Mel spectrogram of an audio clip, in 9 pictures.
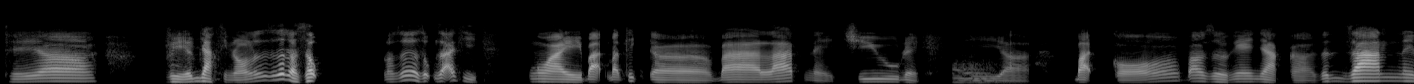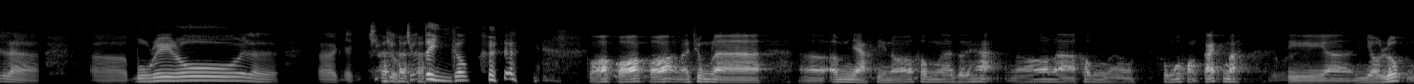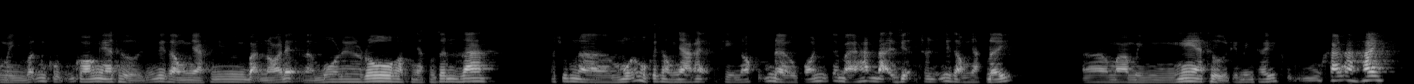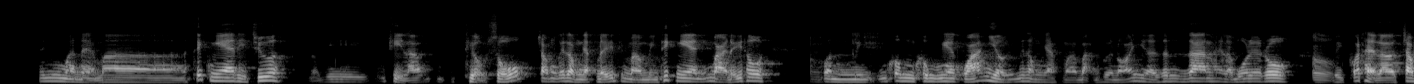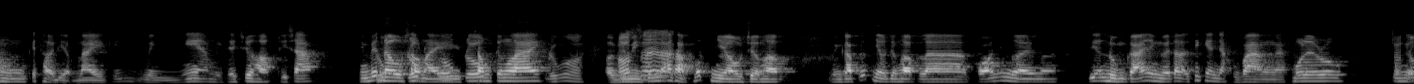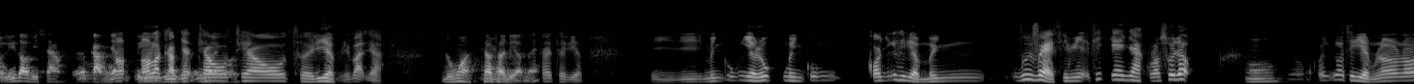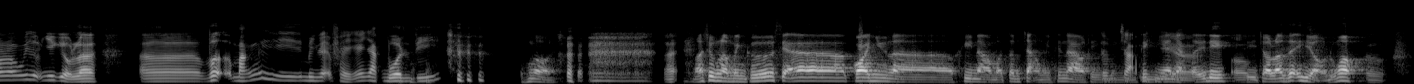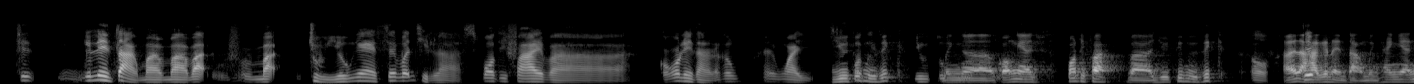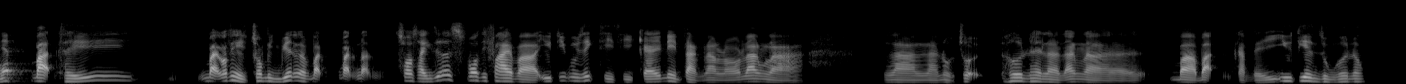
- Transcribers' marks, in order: in English: "chill"; other background noise; laugh; tapping; chuckle; unintelligible speech; unintelligible speech; laugh; chuckle
- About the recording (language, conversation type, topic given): Vietnamese, podcast, Bạn thường phát hiện ra nhạc mới bằng cách nào?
